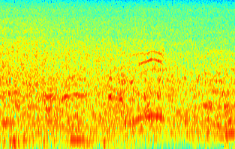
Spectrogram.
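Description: Steady broadband rush of water at Daranak Falls, a waterfall heard close and continuous throughout, with faint voices underneath.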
